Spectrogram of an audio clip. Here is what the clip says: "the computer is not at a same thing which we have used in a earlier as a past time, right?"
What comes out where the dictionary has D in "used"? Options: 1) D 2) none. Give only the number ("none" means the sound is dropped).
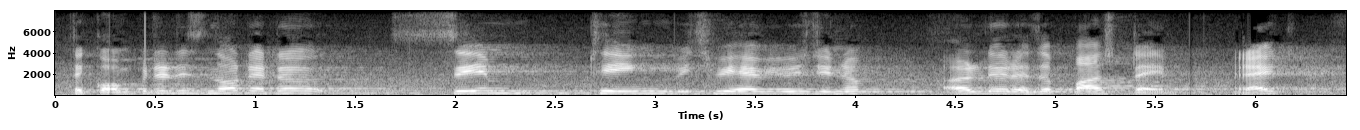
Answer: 1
